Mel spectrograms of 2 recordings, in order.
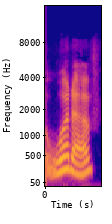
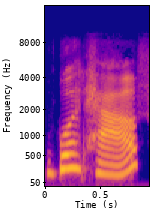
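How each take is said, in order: First: It is reduced and blended into 'woulda'. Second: Both words are said fully and separately. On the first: "which turns into would have"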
